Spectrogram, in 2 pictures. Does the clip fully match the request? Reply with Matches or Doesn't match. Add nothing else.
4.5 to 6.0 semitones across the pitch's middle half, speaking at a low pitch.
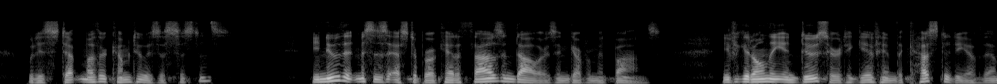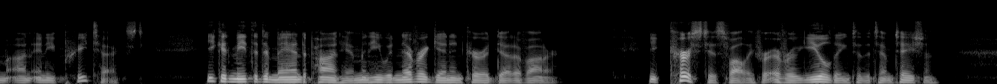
Matches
